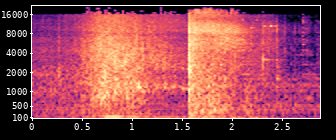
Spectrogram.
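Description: A car crash: a rising engine rumble and roar, then a sudden loud impact about halfway through, followed by shattering glass and crunching debris fading away. No voices.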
